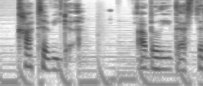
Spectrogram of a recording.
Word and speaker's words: Cotiviti: Okay, so the first job that we have available today is a company called Cotiviti. I believe that's the name, that's how you pronounce it.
